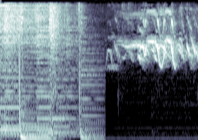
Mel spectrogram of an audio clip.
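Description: Baby chicks peeping in a busy chorus of rapid, high-pitched chirps that fill the second half, right after a loud, full-bodied burst of sound cuts off.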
